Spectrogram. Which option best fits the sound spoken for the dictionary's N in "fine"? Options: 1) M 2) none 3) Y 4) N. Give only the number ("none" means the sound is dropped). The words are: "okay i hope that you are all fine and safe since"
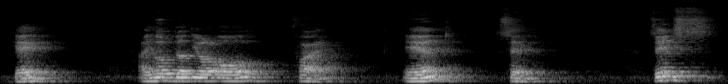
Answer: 2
